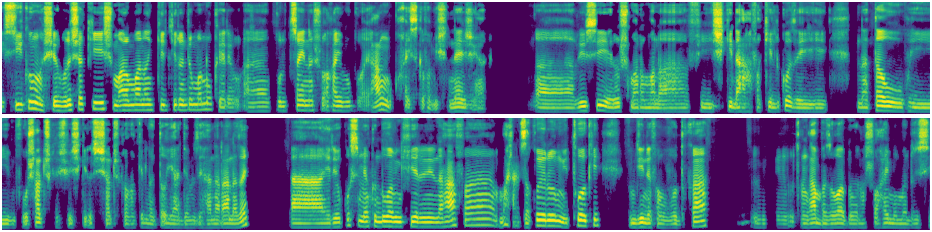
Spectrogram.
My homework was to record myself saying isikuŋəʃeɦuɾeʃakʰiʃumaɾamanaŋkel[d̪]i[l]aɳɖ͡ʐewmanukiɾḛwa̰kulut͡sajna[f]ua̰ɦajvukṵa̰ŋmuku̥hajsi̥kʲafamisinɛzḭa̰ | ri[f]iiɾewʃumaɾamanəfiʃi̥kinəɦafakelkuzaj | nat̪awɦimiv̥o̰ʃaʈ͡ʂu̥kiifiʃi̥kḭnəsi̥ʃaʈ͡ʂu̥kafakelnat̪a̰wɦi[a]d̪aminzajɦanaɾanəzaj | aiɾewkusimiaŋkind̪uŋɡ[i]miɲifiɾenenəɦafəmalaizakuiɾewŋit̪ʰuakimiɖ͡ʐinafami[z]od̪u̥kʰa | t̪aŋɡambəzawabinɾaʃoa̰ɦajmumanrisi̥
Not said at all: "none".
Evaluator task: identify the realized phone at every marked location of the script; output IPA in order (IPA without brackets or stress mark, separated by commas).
t̪, ɾ, ʃ, s, a, a, v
